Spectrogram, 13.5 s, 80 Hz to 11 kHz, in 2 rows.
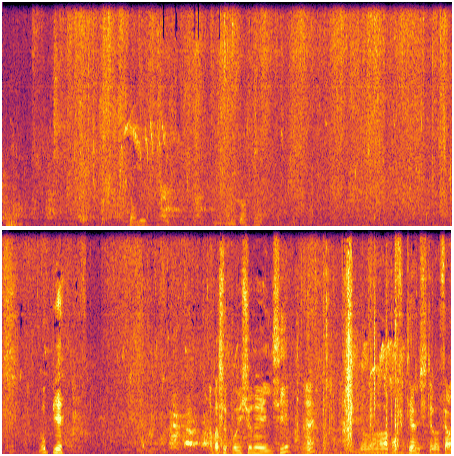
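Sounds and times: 
steady noisy outdoor background: 0.0 - 13.4
speech: 1.9 - 4.5, 7.3 - 7.8, 9.8 - 13.4
working dog in a harness barking: 2.3 - 3.3, 9.0 - 10.1.

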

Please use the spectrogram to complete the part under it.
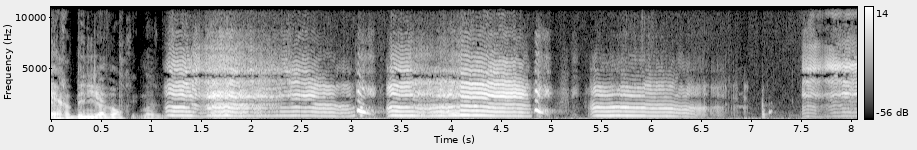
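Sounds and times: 
speech: 0.0 - 1.8
baby crying: 1.1 - 8.0.

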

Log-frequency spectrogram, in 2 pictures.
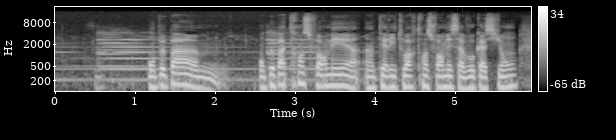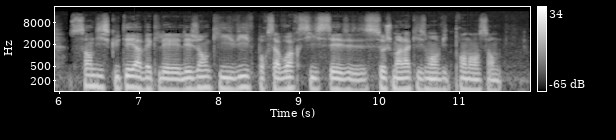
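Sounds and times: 
church bells ringing in the valleys: 0.0 - 5.6
speech: 1.2 - 11.7.

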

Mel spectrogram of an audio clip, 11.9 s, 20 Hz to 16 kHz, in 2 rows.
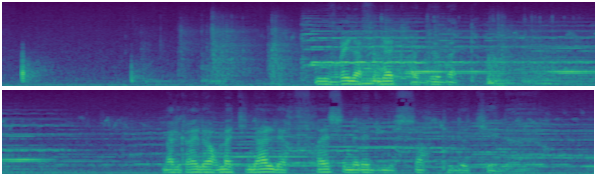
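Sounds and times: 
door thunk with a faint ringing latch: 2.0 - 6.3
speech: 3.2 - 5.3, 7.6 - 11.4.

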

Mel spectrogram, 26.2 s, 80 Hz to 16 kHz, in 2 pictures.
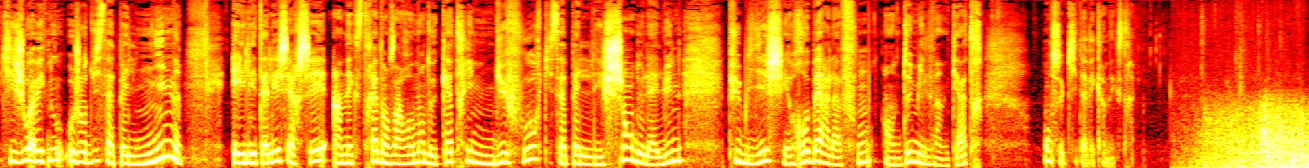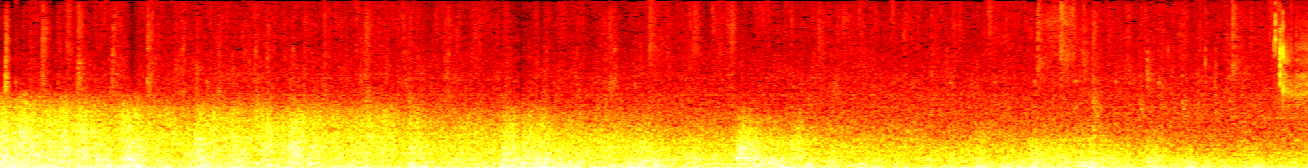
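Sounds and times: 
speech: 0.0 - 11.4
heavy rain in a thunderstorm: 11.7 - 26.1
deep rolling thunder: 11.8 - 26.1.

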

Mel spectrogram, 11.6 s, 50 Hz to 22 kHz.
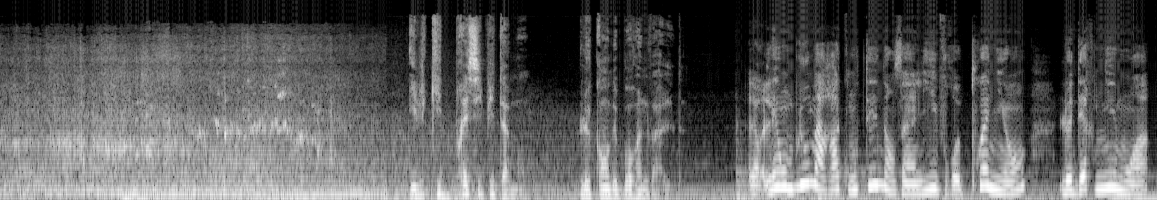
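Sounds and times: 
car tires screeching and skidding: 0.0 - 5.2
speech: 4.1 - 6.8, 7.5 - 11.5.

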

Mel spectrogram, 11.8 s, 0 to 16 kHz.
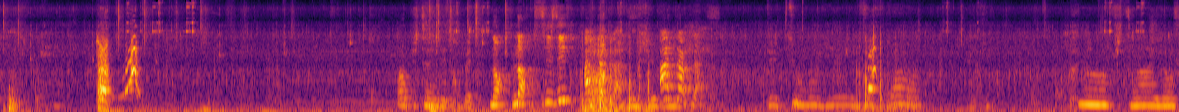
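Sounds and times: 
dog barking: 1.0 - 1.6, 8.6 - 9.2
speech: 4.0 - 9.8, 10.8 - 11.7.

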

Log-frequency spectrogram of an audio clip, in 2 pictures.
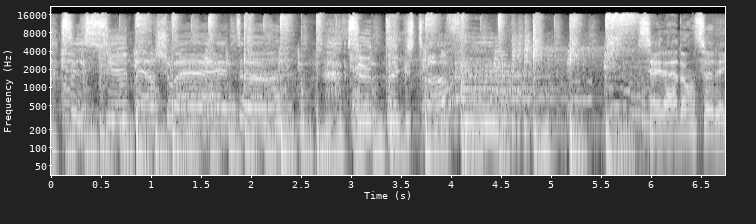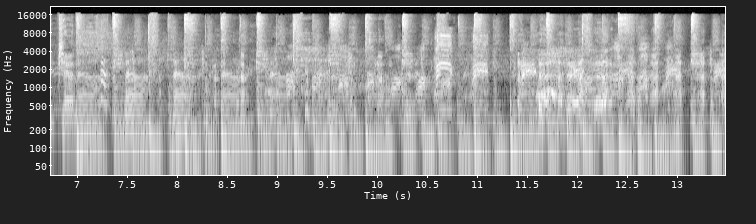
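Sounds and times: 
loud bouncy party music with a steady beat: 0.0 - 13.4
speech: 6.1 - 8.5, 11.6 - 12.6
laughter: 7.0 - 13.4
imitation duck quacks voiced in quick bursts: 10.1 - 13.4.

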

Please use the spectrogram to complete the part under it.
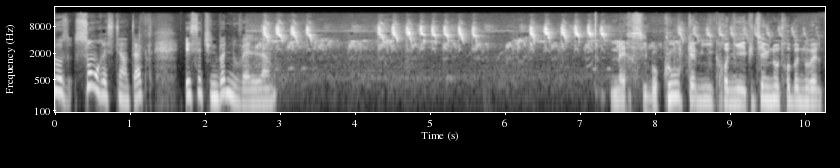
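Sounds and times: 
speech: 0.0 - 3.6, 7.4 - 10.2
double-collared sunbird singing: 2.5 - 10.2.

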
